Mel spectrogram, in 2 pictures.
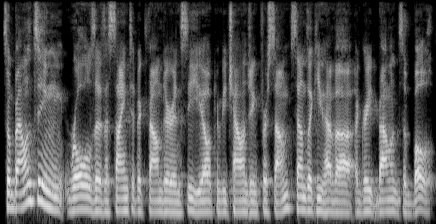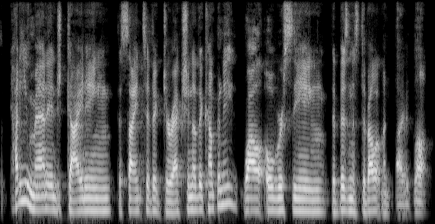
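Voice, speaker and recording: A man's voice: lowish voice, a little fast, few pauses. A man hosting an interview podcast, putting prepared questions to a guest. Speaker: podcast guest host, industry executive.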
